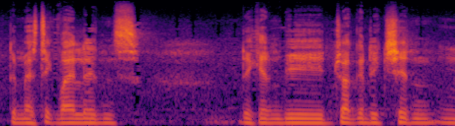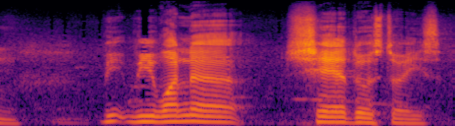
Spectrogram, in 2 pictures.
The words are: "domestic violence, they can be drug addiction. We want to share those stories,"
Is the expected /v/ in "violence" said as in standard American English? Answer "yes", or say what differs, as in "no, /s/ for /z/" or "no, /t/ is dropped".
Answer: yes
